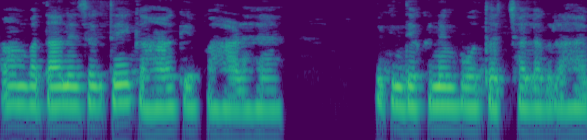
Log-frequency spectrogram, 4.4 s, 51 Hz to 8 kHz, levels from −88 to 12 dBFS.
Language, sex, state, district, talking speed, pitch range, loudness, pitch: Hindi, female, Uttar Pradesh, Gorakhpur, 230 wpm, 160-175 Hz, -23 LUFS, 170 Hz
